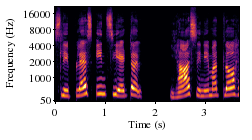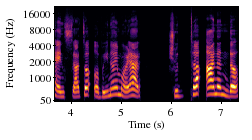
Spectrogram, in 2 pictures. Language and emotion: Goan Konkani, happy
